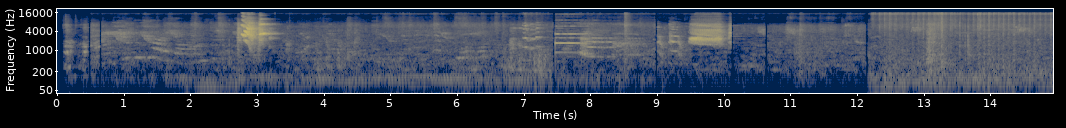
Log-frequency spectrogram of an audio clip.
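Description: A myna gives harsh, squawking calls and chattering notes in a few loud bursts, with a hissy background and some rustling.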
